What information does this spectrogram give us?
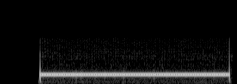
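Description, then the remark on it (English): A steady, unbroken telephone dial tone hums at a single mid pitch for about two seconds, loud and alone, starting and stopping abruptly as a phone call disconnects and the line goes dead. “I think we got disconnected.”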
